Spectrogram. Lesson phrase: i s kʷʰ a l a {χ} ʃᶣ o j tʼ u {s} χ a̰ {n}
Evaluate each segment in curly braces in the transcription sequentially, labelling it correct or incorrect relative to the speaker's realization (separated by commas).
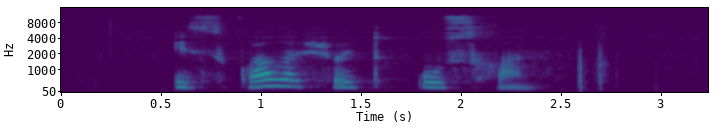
incorrect, correct, correct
